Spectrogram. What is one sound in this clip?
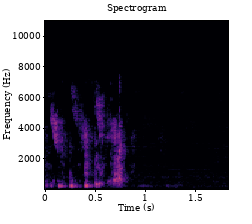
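A man speaks briefly and quietly close to a microphone.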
